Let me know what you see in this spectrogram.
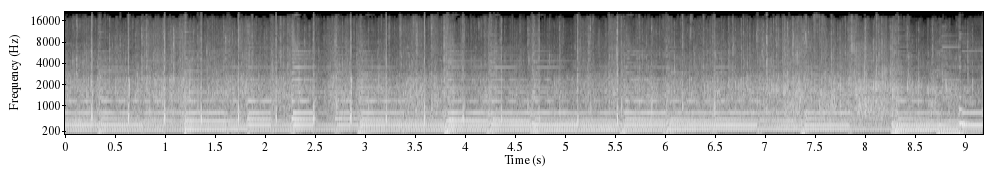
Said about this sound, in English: could we give God a real hand clap of praise? Oh, come on. You got better than that. Come on.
